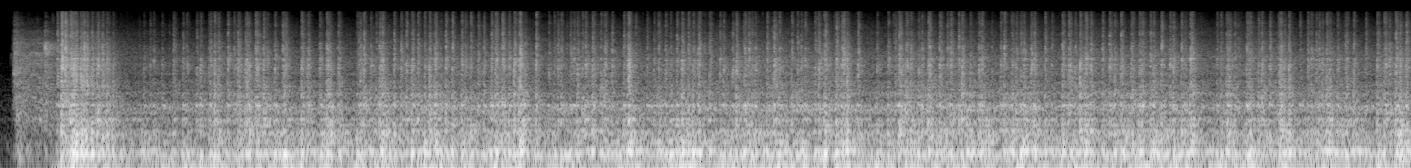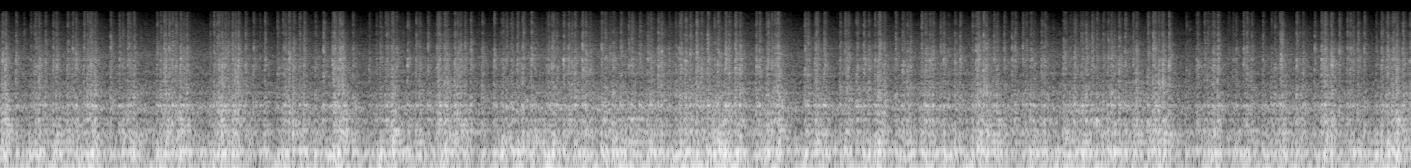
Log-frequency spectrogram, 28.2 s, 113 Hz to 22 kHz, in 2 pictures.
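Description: LS-series V8 swapped into a Nissan 350Z, firing up about half a second in and settling into a loud, steady idle. This is the engine's first start after the rebuild, with fuel, oil pressure and coolant freshly primed.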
